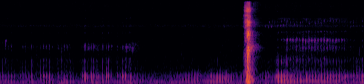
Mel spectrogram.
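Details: Coco the cat purring indoors, relaxed though sneezing; soft rhythmic rumbling bouts, then a sudden sharp sneeze near three seconds, after which the purr resumes louder.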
